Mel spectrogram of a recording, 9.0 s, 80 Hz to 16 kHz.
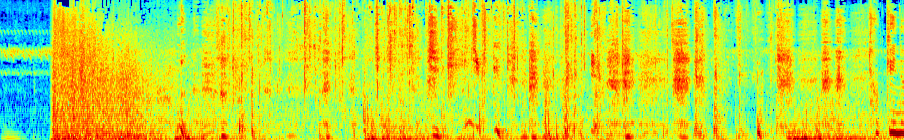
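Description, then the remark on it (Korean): A sudden, loud explosive boom from an enemy attack in wartime in September 1951 bursts in after a moment of silence, shaking the ground and striking a tent, followed by sustained rumbling and a dense clatter of cracks and thuds lasting several seconds. “그때 지축이 흔들리고 곧바로 폭발음이 따라와 텐트를 때렸다.”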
